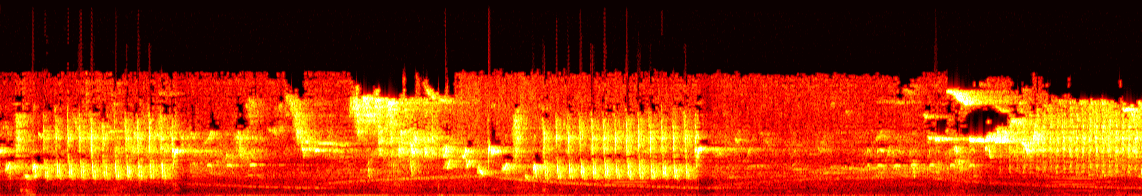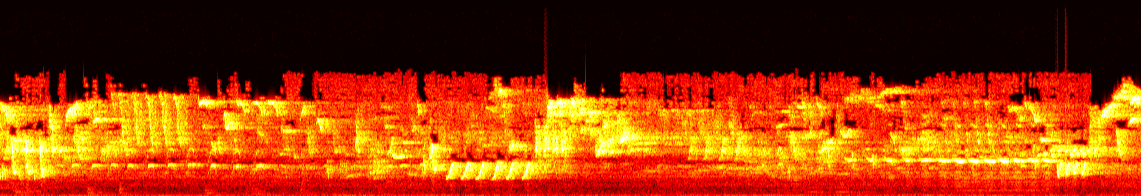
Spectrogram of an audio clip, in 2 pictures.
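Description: Songbirds singing in a chorus of fast trills and chirps, with a few long whistles that slide down in pitch in the first half.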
